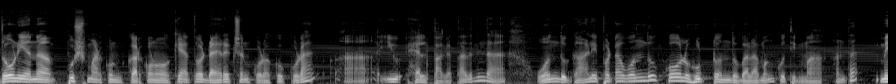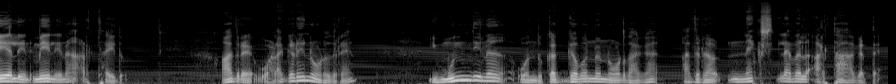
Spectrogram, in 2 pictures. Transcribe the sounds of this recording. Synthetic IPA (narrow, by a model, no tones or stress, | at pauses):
d̪oːɳijɐnːɐpuʂmaːɖkoɳɖkɐɾkoɳɖoːkeɐt̪ʰɐʋaːɖɐjɾekʂɐnkɔɽoːkːuːkuːɽɐ | ihelpa̰ːɡɐt̪ːeɐd̪ɐɾind̪ɐ̰ʔo̞nd̪uɡa̰ːɭipɐʈːɐond̪uko̞ːluɦuʈːo̞nd̪ubɐlɐmɐŋkut̪imːɐ̰ɐnt̪ɐmeːlinmeːlinɐ̰ɐ̰ɾt̪ʰɐid̪u | a̰ːd̪ɐɾe̞̰ɔ̰ɭɐ̰ɡɐɽe̞no̞ːɽud̪ɾe̞̰ | iːmund̪inɐond̪ukɐɡːɐʋɐnːɐno̞ːɽd̪aːɡɐ | ɐd̪ɐɾɐneksʈleʋelɐ̰ɾt̪ʰɐaːɡut̪ːe̞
